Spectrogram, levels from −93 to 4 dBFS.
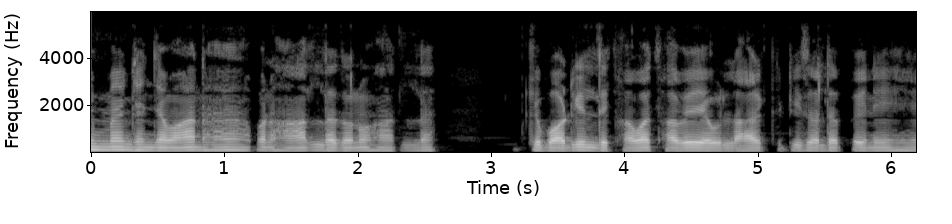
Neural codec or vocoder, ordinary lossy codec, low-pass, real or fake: none; none; 5.4 kHz; real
